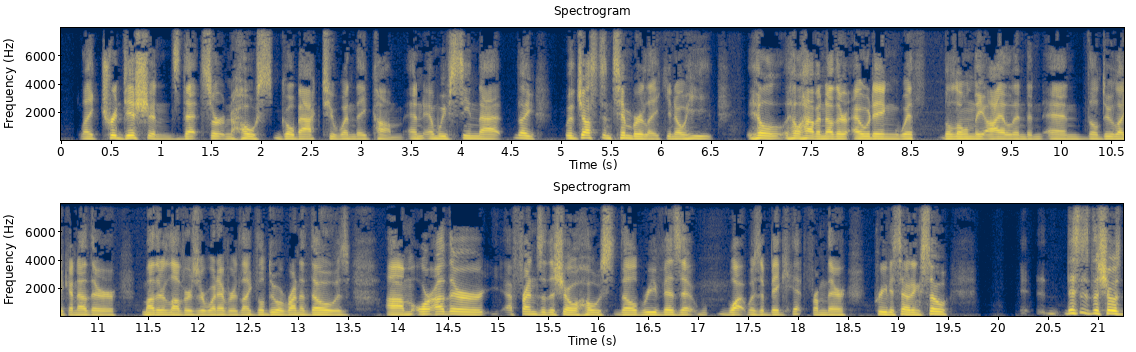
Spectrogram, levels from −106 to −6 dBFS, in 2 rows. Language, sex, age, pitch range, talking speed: English, male, 30-49, 140-165 Hz, 205 wpm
